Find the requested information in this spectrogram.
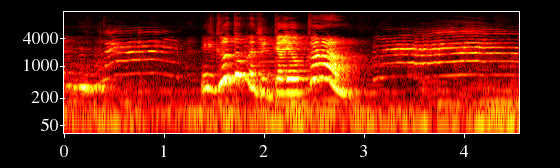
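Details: Khao Manee cat asking for cat food, giving a level tonal meow, then a long steady meow at the end, while a person talks over the middle section in a small indoor room.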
